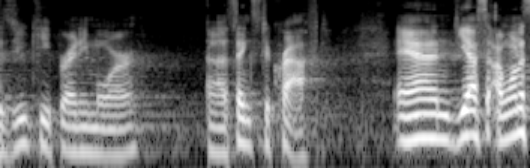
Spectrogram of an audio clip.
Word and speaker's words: KRaft: anymore uh thanks to craft and yes I want to set the record straight it's craft not Kraft but regardless of how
